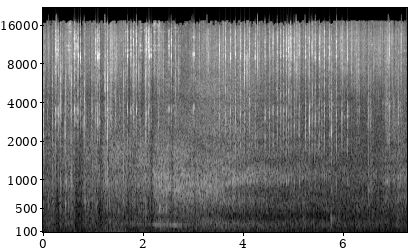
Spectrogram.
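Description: Small child's push tricycle rolling along a concrete sidewalk: its hard wheels and frame give a steady rattle with many quick clicks and knocks.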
